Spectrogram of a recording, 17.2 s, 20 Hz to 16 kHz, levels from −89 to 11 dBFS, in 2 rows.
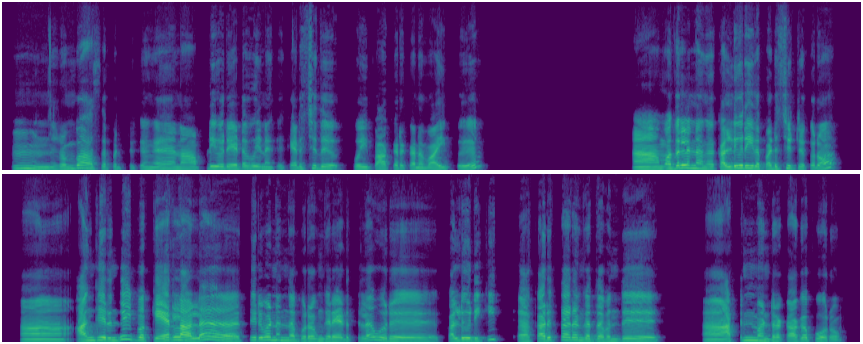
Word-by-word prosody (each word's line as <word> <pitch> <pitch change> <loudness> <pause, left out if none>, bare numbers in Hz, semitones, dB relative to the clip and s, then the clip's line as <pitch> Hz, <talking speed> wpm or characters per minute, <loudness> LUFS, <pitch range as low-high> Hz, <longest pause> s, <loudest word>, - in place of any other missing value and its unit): ம். 245 -1 -2 0.3
ரொம்ப 215 +6 -5
ஆசைப்பட்டுருக்கேங்க. 190 -5 -9
ஏன்னா, 200 0 -3
அப்படி 210 +4 -5
ஒரு 195 - -2
இடம் 225 +2 -4
எனக்கு 185 -2 -7
கெடைச்சது, 195 +3 -3 0.3
போய் 185 0 -2
பார்க்கறக்கான 170 -1 -3
வாய்ப்பு. 160 0 -3 1.7
ஆ - - +3 0.3
முதல்ல 250 +5 +5
நாங்க 215 -4 -1
கல்லூரியில 240 +4 +4
படிச்சிட்டு 195 +4 -3
இருக்கிறோம். 175 -1 -2 0.5
அ - - -1 0.6
அங்கிருந்து 250 +4 +3
இப்ப 255 -2 +2
கேரளால 245 0 +7 0.5
திருவனந்தபுரம்ங்கிற 225 -7 0
இடத்தில 170 +8 -4
ஒரு 195 -5 0 0.5
கல்லூரிக்கு 235 +6 +1 0.3
அ - - +1
கருத்தரங்கத்த 240 -2 +2
வந்து 195 +3 -2 0.8
அ - - 0 0.2
அட்டெண்ட் 245 +6 -1
பண்ணுறக்காக 185 +2 -1
போறோம். 155 -5 -4
210 Hz, 115 wpm, -22 LUFS, 185-240 Hz, 1.7 s, கேரளால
